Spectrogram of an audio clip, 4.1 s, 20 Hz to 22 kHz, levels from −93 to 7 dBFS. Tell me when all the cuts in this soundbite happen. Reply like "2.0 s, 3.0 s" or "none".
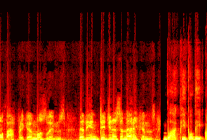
3.1 s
